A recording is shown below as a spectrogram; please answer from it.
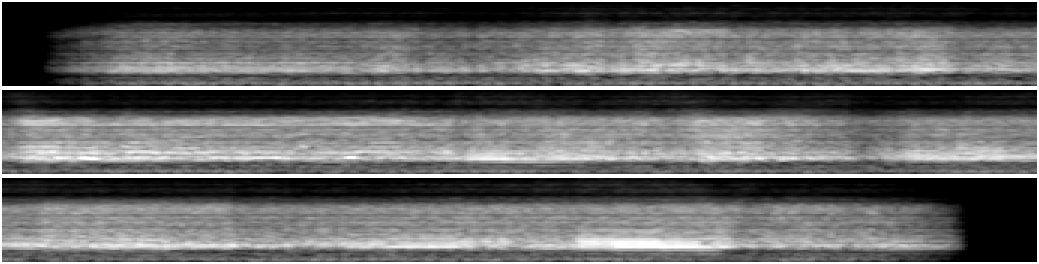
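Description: Radio-station intro sound with a thin, radio-speaker quality: a steady noisy wash with a few held tones, ending abruptly.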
